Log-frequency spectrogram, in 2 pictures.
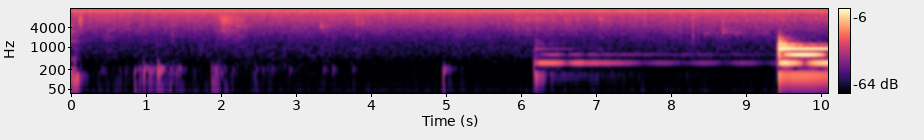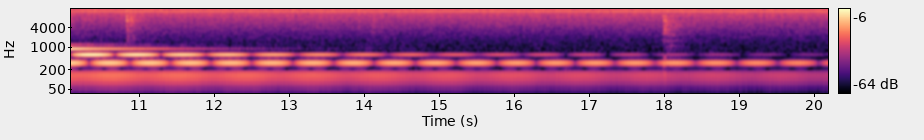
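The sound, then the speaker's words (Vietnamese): A large singing bowl bell, rung as a mindfulness bell inviting listeners to return to their breath, is first touched softly, then struck once fully, its deep resonant tone ringing on alone for many seconds with a slow, wavering pulse as it fades. “xin mời đại chúng mình nghe một tiếng chuông trở về với hơi thở”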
